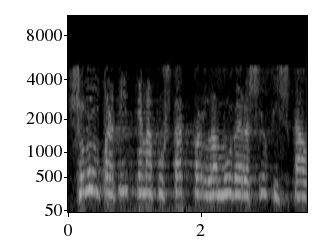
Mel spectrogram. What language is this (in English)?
Catalan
